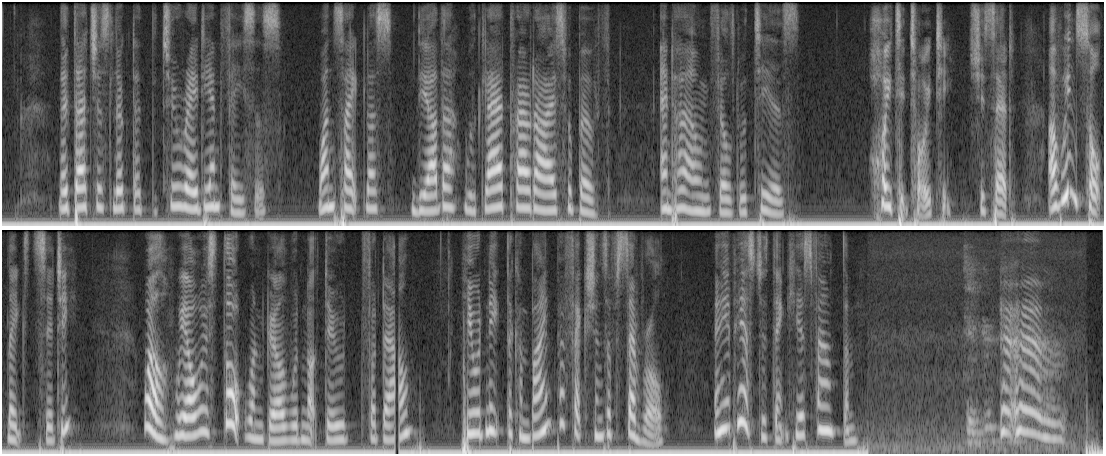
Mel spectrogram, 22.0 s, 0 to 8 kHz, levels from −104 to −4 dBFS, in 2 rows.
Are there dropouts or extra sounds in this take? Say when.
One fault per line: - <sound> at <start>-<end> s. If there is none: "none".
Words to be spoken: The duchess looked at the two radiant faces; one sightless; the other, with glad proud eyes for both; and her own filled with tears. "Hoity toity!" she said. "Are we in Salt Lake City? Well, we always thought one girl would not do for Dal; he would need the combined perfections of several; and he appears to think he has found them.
- dropout at 15.0-15.0 s
- throat clearing at 20.6-21.7 s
